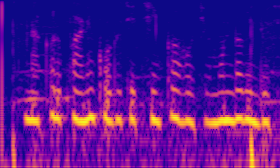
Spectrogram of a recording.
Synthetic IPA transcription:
nakɔɾupaɽ̃ikoɽut͡ʃʰet͡ʃiŋkɔɦowt͡ʃʰemuɳɖɔbind̪ut͡ʃe

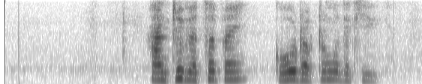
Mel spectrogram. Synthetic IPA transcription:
aɳʈʰubjɔt̪ʰapaĩ | kouɖɔk̚ʈɔɾɔ̃ŋkud̪ekʰi

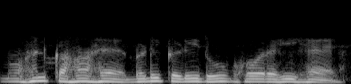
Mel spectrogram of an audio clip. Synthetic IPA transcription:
moːɦənkɐɦãɦɛbɐɽikɐɽid̪ʱuːphoːɾɐɦiɦɛː

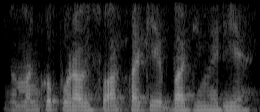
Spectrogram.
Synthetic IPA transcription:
d͡ʒəmənkopuːɾaʋɪswa̰ːst̪ʰakebaːd͡ʒimẽɾieː

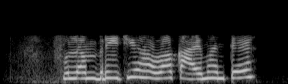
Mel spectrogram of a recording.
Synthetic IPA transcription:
fuləmbɾit͡ɕiːɦəʋakajm̤əɳt̪e

